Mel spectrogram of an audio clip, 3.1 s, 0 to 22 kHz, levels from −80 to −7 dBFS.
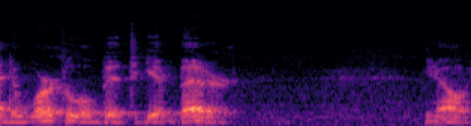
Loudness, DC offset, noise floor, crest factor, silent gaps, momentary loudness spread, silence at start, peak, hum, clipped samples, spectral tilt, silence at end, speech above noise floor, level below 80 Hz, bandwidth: -32 LUFS; under 0.1%; -55 dBFS; 20 dB; none; 24 LU; 0 s; -14 dBFS; none; under 0.1%; -7 dB/octave; 0 s; 24 dB; -64 dBFS; 16 kHz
